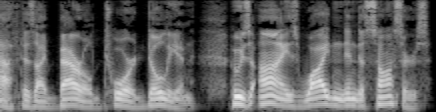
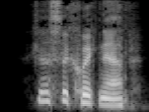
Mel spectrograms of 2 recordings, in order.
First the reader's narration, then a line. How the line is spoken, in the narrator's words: I murmured, as my eyelids got heavier and heavier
